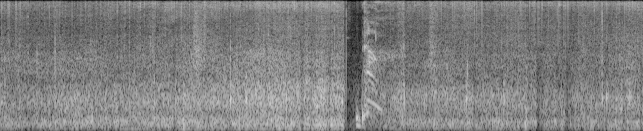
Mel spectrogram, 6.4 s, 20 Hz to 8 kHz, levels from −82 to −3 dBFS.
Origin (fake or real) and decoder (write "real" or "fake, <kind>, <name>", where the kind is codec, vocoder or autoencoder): real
